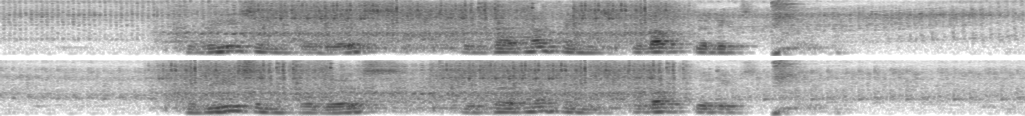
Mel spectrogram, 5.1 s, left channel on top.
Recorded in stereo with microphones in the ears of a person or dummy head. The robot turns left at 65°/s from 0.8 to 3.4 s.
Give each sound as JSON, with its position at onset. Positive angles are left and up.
{"t": 0.9, "sound": "a man speaking", "azimuth_deg": -85, "distance_m": 1.1}
{"t": 3.9, "sound": "a clunk", "side_deg": 40, "distance_m": 2.5}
